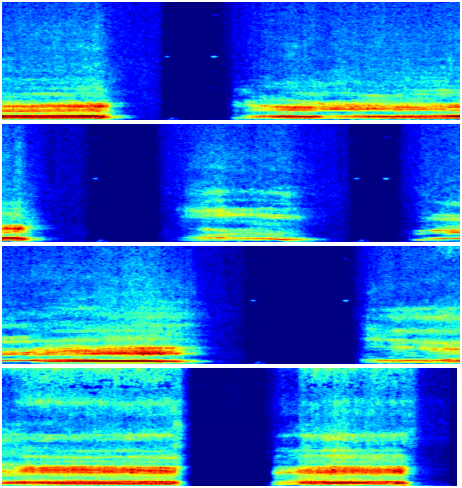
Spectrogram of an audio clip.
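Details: Dromedary, the Arabian camel, giving grunts and bellows. Six long, loud, rich-toned bellowing bursts, some gurgling and wavering, are separated by short silences.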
